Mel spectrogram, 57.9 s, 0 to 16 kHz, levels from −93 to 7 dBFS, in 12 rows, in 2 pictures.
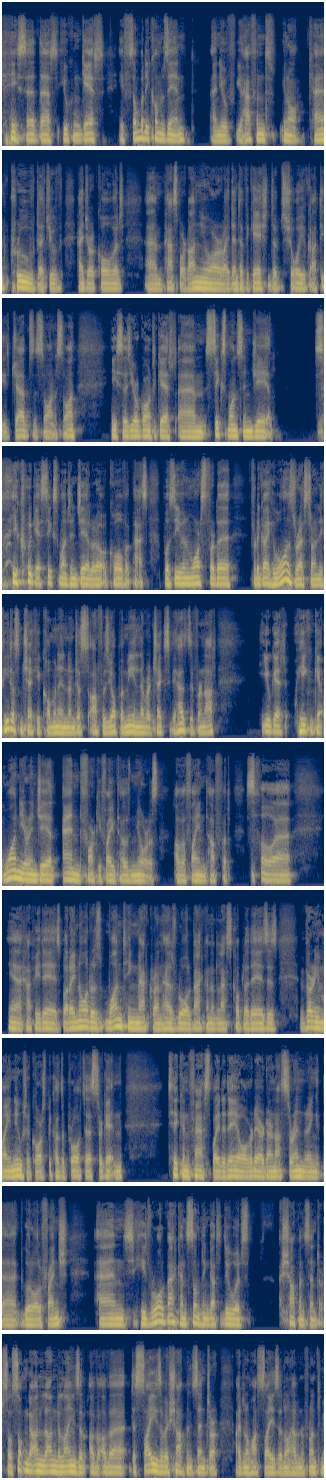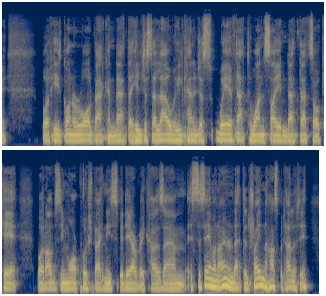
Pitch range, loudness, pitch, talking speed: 95-110 Hz, -20 LUFS, 100 Hz, 260 wpm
